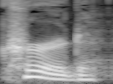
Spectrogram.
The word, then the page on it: kurd: American English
